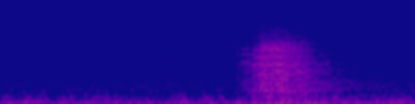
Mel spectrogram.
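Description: Near silence: room tone, with one faint short breath a little over a second in.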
